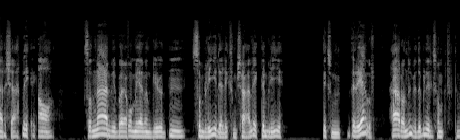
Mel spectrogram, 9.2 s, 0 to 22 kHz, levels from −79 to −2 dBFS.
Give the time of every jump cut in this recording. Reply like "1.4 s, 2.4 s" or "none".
2.6 s, 3.3 s, 6.5 s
